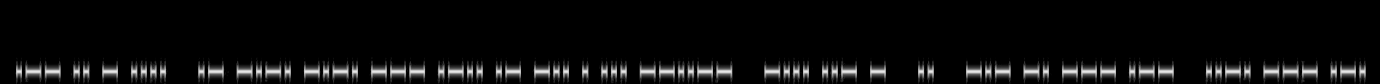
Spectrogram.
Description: Morse code, heard as a keyed tone, about 25 wpm, 600 Hz. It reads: WITH ACCOLADES, BUT I KNOW FOR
